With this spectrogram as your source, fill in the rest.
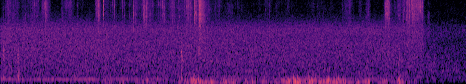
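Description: Dry tomato vines rustle as fruit is picked.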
